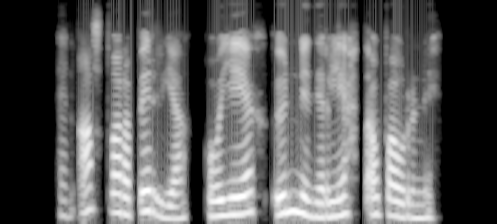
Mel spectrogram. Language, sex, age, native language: Icelandic, female, 30-39, Icelandic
